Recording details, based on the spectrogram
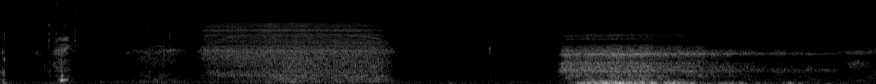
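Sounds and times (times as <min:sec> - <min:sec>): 
slow deep breathing: 0:01.2 - 0:04.0, 0:05.6 - 0:08.7.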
